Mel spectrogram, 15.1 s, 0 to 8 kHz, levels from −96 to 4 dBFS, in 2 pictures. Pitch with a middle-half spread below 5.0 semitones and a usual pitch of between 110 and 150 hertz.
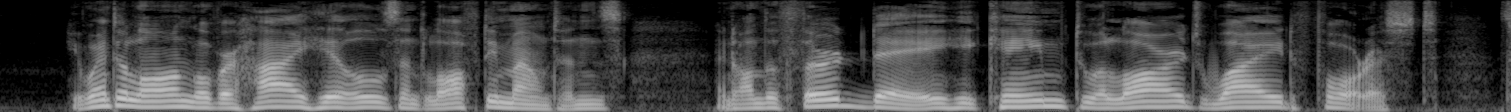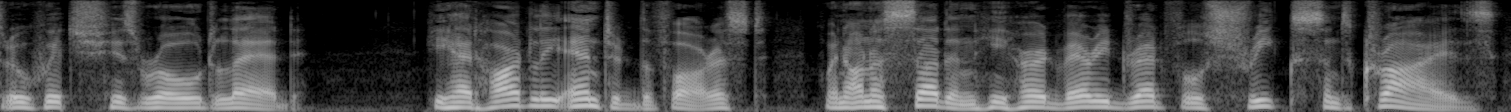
Yes: average, 4.0 semitones; low, 135 Hz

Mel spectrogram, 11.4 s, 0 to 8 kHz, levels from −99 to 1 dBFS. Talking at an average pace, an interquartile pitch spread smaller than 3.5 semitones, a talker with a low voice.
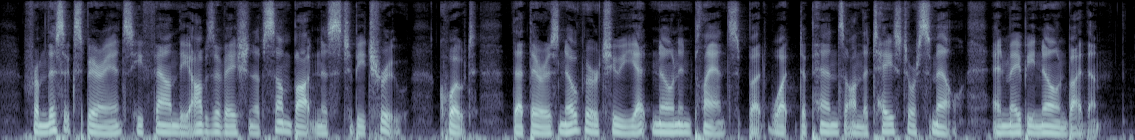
Yes: average, 190 wpm; narrow, 2.5 semitones; low, 105 Hz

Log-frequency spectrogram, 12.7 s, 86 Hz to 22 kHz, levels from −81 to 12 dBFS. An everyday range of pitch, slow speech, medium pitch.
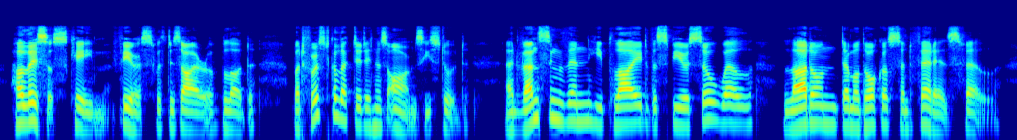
Yes: average, 3.2 semitones; slow, 130 wpm; medium, 160 Hz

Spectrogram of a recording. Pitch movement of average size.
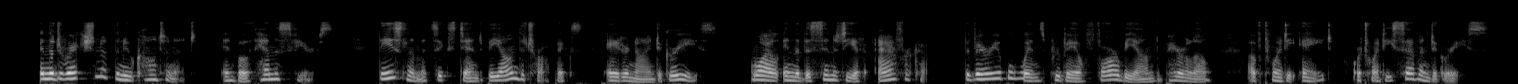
No: wide, 6.2 semitones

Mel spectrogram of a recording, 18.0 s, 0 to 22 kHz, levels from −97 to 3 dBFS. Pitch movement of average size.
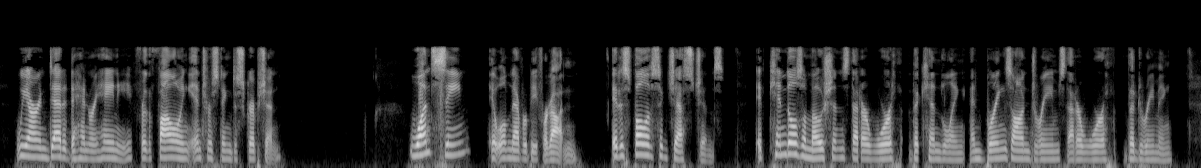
Yes: average, 3.5 semitones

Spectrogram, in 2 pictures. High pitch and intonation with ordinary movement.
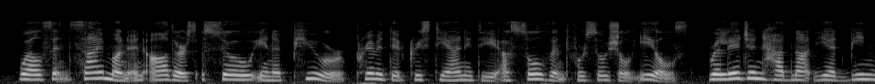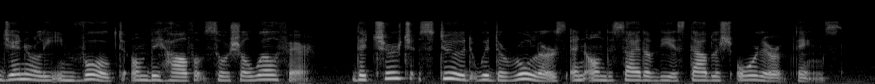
Yes: high, 205 Hz; average, 3.6 semitones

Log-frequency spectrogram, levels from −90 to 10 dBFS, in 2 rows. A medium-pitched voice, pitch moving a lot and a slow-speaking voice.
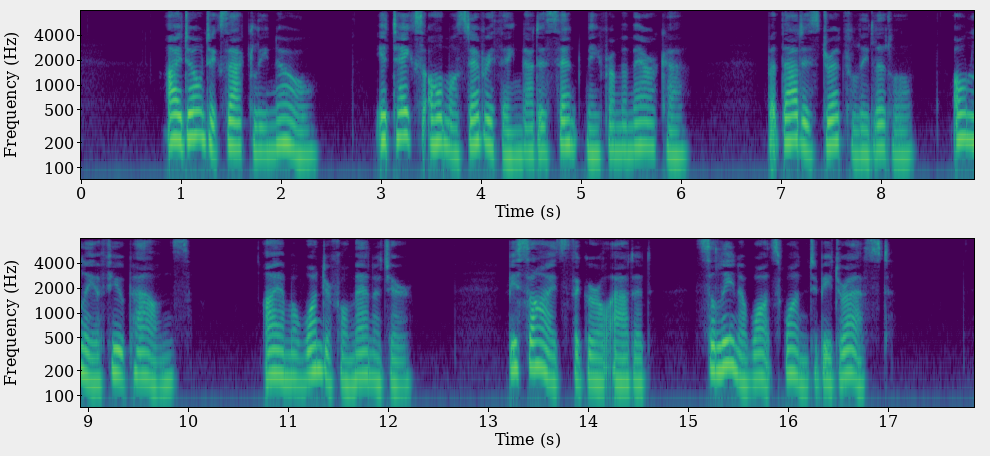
No: medium, 160 Hz; average, 4.7 semitones; slow, 130 wpm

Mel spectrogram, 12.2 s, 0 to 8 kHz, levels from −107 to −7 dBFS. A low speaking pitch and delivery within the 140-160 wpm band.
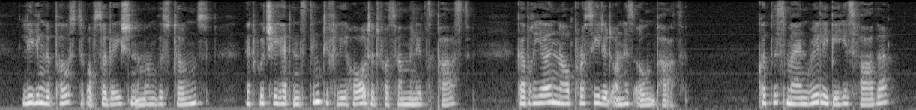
No: medium, 175 Hz; average, 155 wpm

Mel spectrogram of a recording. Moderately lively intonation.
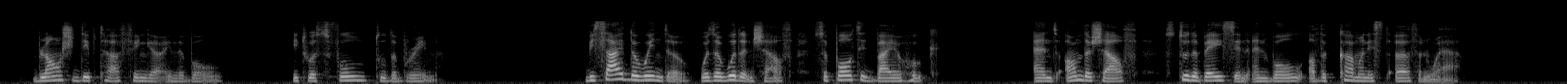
Yes: average, 3.6 semitones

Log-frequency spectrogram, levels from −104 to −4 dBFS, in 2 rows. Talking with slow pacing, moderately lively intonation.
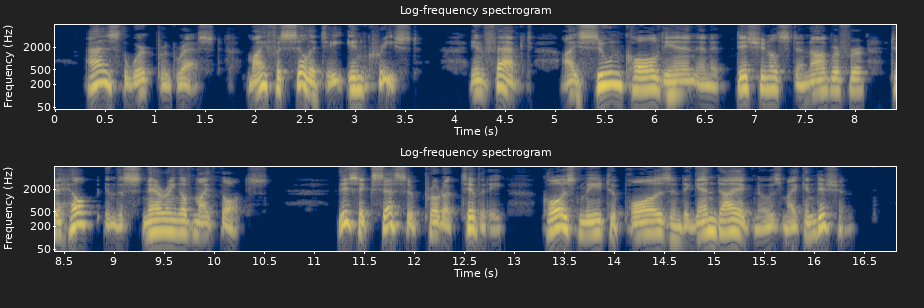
No: slow, 130 wpm; wide, 6.4 semitones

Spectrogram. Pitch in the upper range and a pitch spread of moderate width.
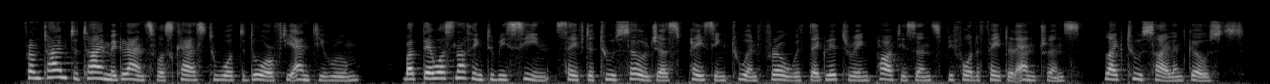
Yes: high, 210 Hz; average, 3.6 semitones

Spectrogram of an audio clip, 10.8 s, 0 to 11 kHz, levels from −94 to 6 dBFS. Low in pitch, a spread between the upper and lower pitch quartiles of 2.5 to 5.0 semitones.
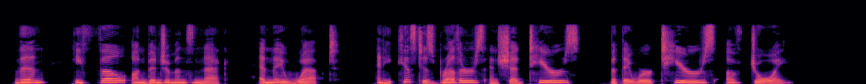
No: high, 200 Hz; average, 2.9 semitones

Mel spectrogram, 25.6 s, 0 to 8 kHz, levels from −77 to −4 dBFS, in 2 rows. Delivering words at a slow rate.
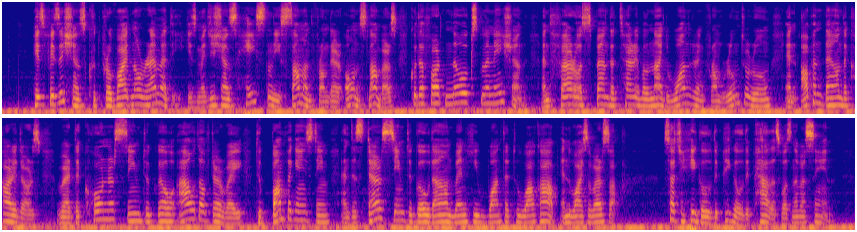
No: average, 170 wpm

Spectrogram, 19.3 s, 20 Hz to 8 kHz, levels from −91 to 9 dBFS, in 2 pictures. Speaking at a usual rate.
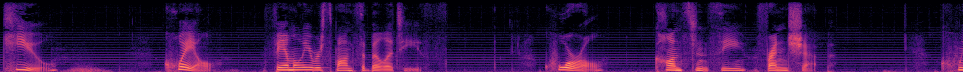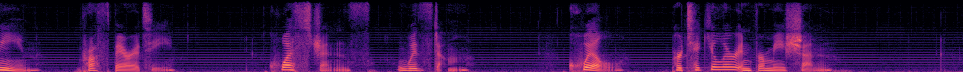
No: slow, 45 wpm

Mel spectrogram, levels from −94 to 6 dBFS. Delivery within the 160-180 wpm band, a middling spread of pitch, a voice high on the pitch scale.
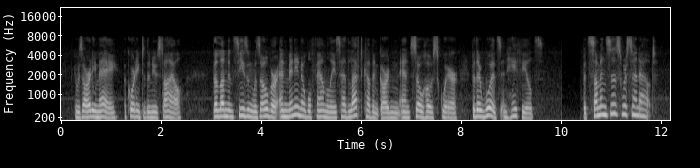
Yes: average, 170 wpm; average, 3.5 semitones; high, 210 Hz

